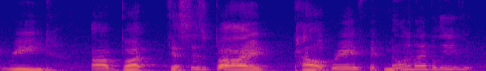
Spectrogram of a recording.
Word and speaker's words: Palgrave Macmillan: Very great read, but this is by Palgrave Macmillan, I believe it's pronounced.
